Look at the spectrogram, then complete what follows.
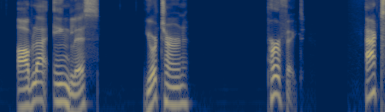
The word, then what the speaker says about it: habla inglés: Just keep that silent H in mind right at the beginning and stress the E in inglés where that accent mark lives. Habla inglés.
